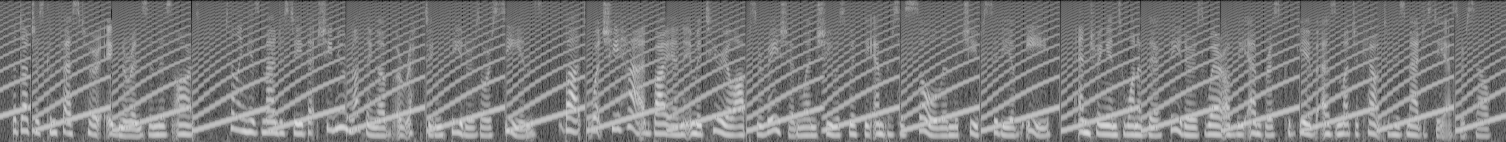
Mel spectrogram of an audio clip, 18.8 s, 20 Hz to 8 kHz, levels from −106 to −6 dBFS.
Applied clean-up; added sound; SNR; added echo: none; Alarm; 1 dB; none.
